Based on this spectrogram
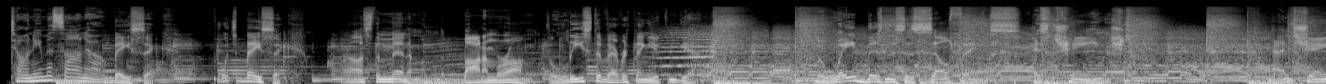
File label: Commercial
